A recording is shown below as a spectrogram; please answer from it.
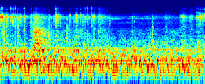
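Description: Faint rustling and handling noise, with a few soft clicks in the first half second.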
